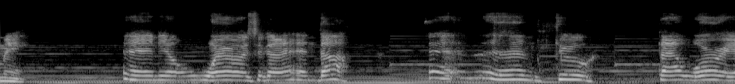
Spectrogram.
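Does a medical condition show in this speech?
Yes: Parkinson's disease; young onset, deep brain stimulation surgery; about 45 years since onset, on medication, foot cramps.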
